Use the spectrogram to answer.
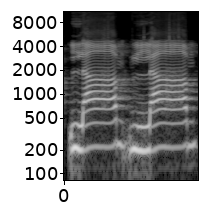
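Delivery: لام drawn out on a level pitch; لام with a clear l and long vowel; articulated lam. Shown as a demonstration. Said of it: "پڑھیں جب آپ".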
